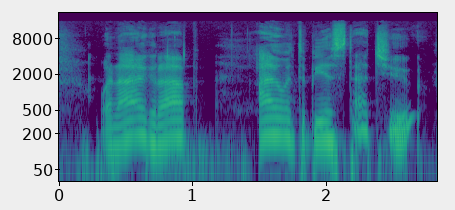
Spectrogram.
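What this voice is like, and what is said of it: Put-on Russian accent. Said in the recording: “Why did you do it in that accent? ... He's from Russia. ... Is he Borat?”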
